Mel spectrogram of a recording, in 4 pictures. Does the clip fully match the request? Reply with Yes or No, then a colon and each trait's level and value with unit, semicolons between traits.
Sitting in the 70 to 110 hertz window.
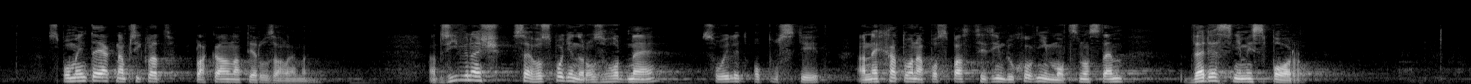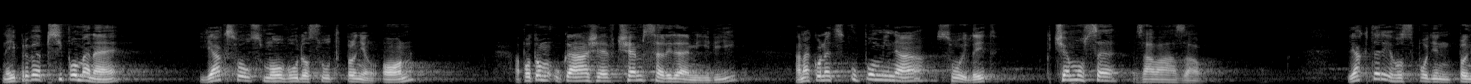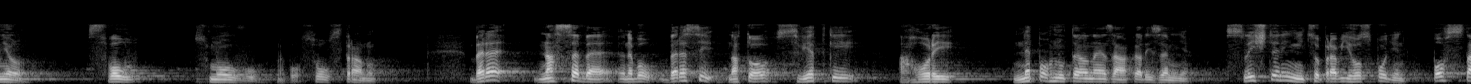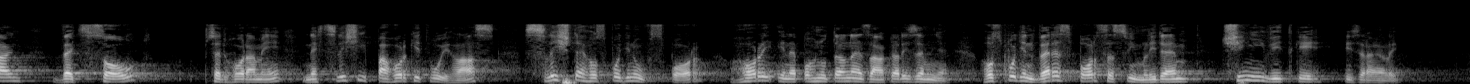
No: medium, 140 Hz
